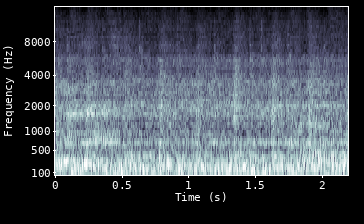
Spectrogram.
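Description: Death metal band playing live at full volume: heavily distorted guitars and bass over fast, driving drums, dense and unbroken.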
